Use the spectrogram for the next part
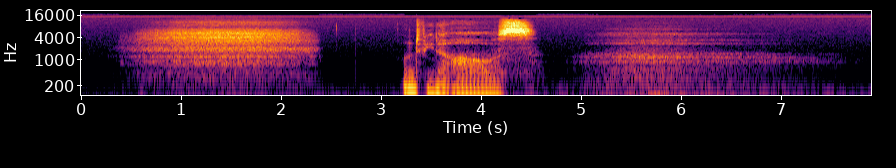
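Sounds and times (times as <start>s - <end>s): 
deep inhalation: 0.4s - 2.4s, 4.9s - 7.6s
speech: 3.2s - 4.6s.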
